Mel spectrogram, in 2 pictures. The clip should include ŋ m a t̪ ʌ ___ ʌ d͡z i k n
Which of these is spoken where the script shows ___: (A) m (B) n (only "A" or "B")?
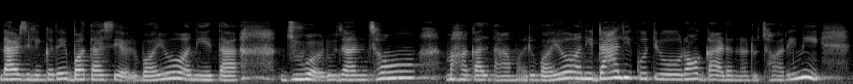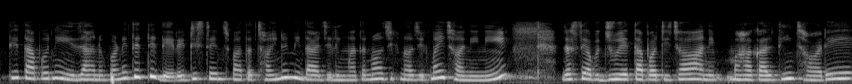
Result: B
